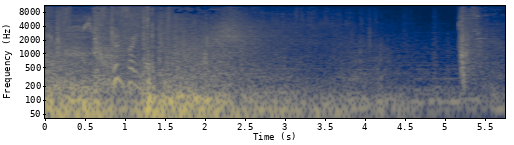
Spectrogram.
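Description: A Confringo blasting spell in Hogwarts Legacy bursts into a heavy booming explosion that rumbles and fades over several seconds, followed by a sharp crack near the end.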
